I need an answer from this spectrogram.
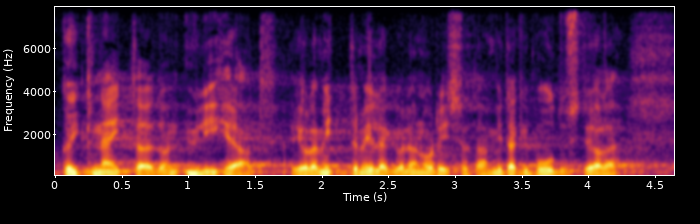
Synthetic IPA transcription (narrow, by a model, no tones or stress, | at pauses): kɤjkˑnæjt̪ːˑɑjɑd̪o̞nylʲiɦe̞ɑ̰d̪̥e̞jo̞le̞mit̪ːemilːeɡ̥iylenoɾised̪̥ɑmid̪̥ɑɡipuːd̪ust̪e̞jo̞lɛ̰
